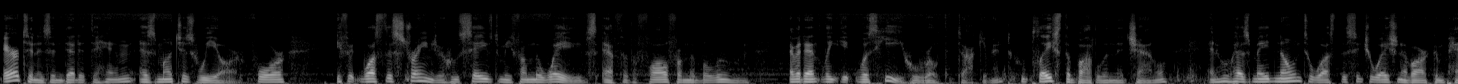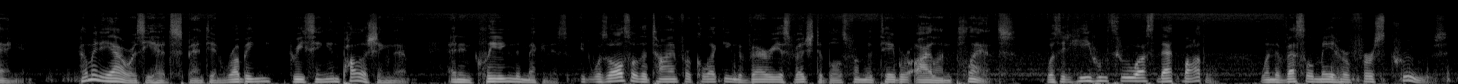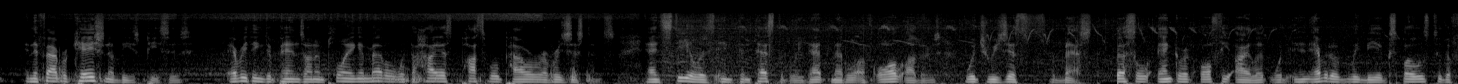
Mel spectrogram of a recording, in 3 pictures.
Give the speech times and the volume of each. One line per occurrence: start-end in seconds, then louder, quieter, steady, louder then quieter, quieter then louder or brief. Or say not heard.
0.0-43.6 steady.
